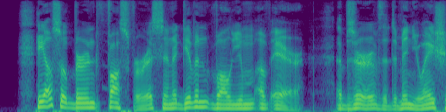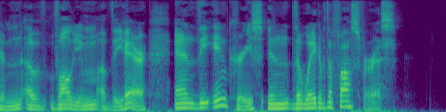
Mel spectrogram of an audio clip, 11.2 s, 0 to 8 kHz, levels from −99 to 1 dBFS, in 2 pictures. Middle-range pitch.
No: low, 110 Hz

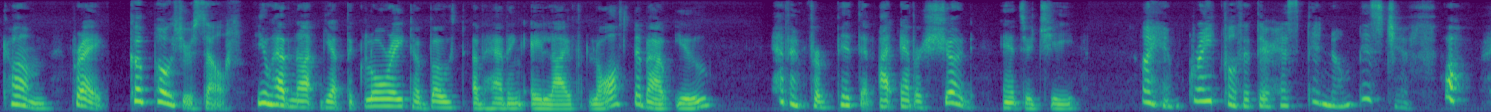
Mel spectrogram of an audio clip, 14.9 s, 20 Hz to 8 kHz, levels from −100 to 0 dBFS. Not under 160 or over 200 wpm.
No: average, 150 wpm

